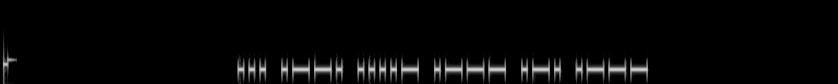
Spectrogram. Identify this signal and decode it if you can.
Morse code, heard as a keyed tone, about 22 wpm, 700 Hz. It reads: SP4JRJ
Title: DXCC-100 Call Signs - 6 Characters - 22wpm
